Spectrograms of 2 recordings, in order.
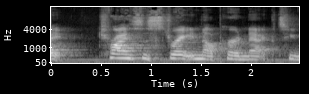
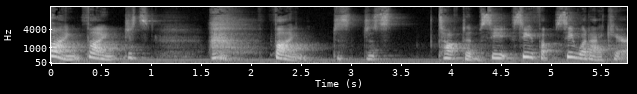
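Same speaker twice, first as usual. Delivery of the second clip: huffy, irritated hissing grumble to herself; 3 semitones higher than usual. Retelling what a woman said while shaking her head, imitating her hissing to herself. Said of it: "she hisses a little to herself".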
